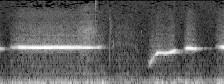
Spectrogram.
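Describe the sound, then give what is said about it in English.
A person whistles a tune badly: a long steady high note, a short pause, then an upward slide into uneven, wavering notes over a low background rumble. “Whistle really badly.”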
